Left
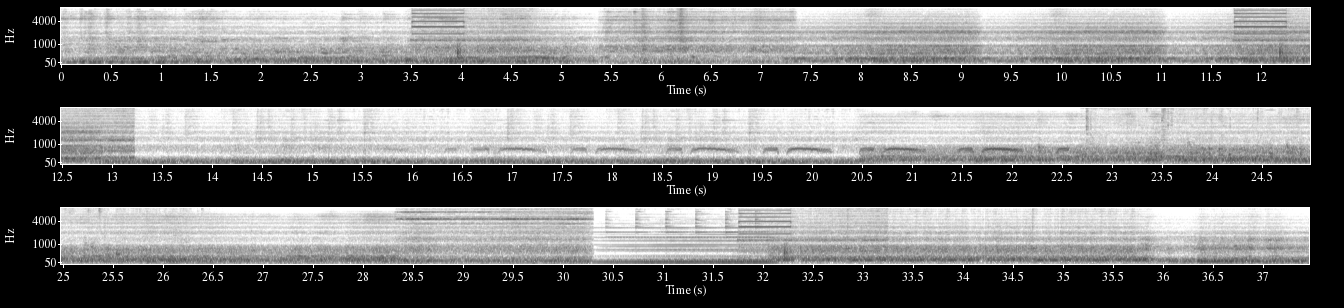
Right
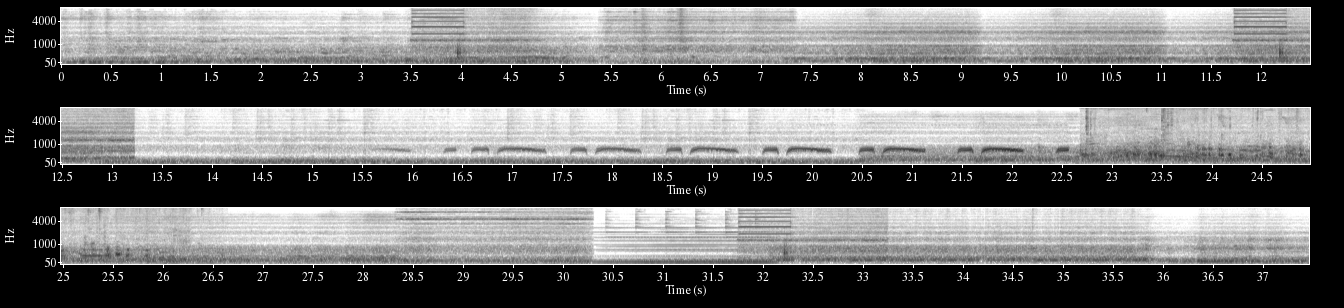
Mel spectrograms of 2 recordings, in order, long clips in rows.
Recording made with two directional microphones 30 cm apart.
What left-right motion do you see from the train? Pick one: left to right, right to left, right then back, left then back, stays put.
stays put.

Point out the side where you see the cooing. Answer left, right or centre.
right.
